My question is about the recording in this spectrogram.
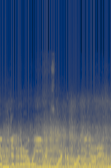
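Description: Wind rushing over the microphone of a moving motorbike, a dense steady rumble with a man's voice talking over it.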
